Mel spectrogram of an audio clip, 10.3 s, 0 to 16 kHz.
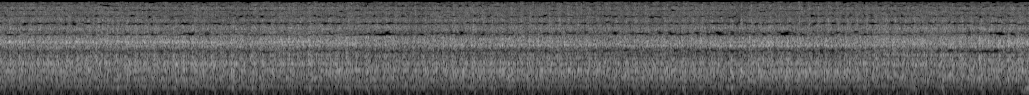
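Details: Honda Titan 160 motorcycle after replacing the timing (cam) chain: the engine idles smoothly with a steady, even beat and no top-end rattle. Before the repair the chain rattled loudly, and no engine rebuild was needed.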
